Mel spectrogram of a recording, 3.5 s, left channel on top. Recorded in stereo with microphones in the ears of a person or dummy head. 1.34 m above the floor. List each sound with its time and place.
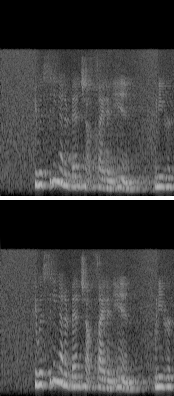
0.7 s a woman speaking: 45° right (ahead or behind), 1.9 m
